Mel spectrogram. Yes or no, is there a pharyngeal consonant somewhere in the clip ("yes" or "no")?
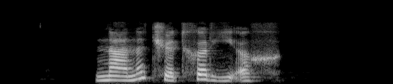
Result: no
